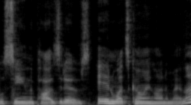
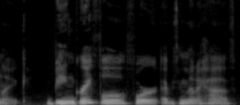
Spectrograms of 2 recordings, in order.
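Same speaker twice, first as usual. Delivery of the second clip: ordinary delivery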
